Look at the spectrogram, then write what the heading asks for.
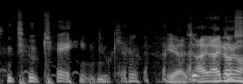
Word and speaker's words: Duquesne: Duquesne. Yeah, I don't know how that's Duquesne. That's like Chade. It looks like Duquesne, but it's Duquesne.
